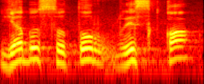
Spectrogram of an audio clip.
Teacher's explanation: الرزق، یبسطو میں تو پر پیش ہے، اسے الرزق کے را کے ساتھ ملائیں گے، اور درمیان میں سے الف یعنی حمزہ کو حذف کریں گے۔ را حرف شمسیہ ہے تو یہاں پر را کا ساؤنڈ ہوگا، لام کا ساؤنڈ نہیں ہوگا۔ یبسط الرزق، را کے نیچے زیر ہے، باریک کر کے پڑھیں گے۔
